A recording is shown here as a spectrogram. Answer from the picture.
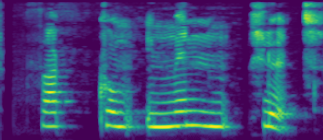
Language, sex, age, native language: Icelandic, female, 7, Icelandic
